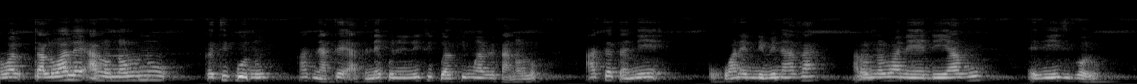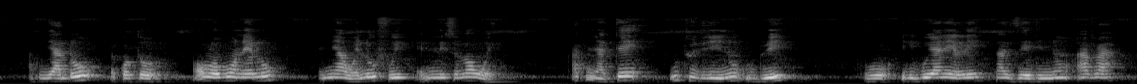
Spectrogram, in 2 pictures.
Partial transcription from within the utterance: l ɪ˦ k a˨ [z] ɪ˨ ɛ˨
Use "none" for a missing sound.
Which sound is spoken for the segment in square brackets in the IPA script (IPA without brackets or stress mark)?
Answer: z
